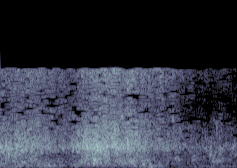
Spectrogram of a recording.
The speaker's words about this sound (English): In fact, our USB crack news team was right on site and caught the sound of the spacecraft hitting the water.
